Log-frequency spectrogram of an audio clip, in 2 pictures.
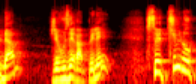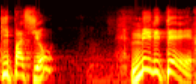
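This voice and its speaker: A man's voice: fairly high pitch, darkish tone. A middle-aged man from DR Congo with a Congolese French accent, speaking as a political commentator straight to his audience, emphatic and insistent. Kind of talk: impassioned direct-to-camera address.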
